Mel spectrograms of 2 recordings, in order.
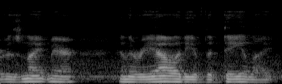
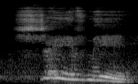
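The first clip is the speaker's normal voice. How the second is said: much higher, loud desperate scream; 10 semitones higher, 5 dB louder than usual. A narrator's reading. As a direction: shriek it for help. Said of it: "he screamed".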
